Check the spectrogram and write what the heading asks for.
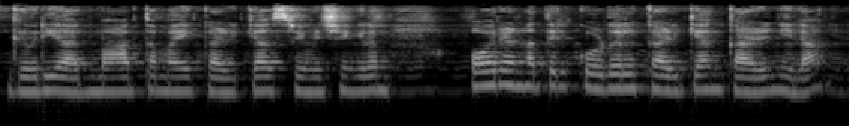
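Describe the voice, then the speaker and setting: A woman narrating a scripted story in a gentle, even reading voice. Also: medium pitch, brisk.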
